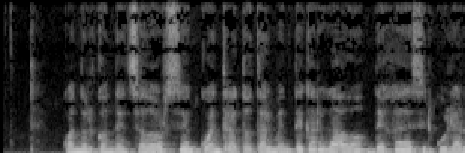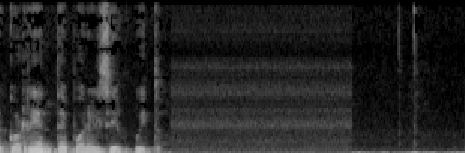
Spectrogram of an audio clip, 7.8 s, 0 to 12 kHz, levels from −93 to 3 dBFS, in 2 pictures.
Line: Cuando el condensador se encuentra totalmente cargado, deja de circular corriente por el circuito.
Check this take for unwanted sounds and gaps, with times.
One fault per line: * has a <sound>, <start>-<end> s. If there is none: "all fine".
all fine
